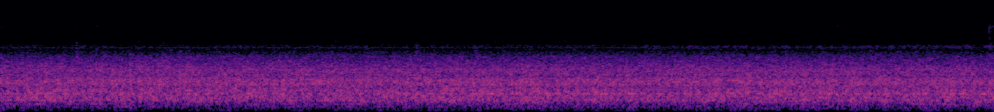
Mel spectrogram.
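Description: A train at a railway station, a steady, dense rumble of passing railway wagons with faint clickety-clack, holding loud and even throughout with no talk.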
